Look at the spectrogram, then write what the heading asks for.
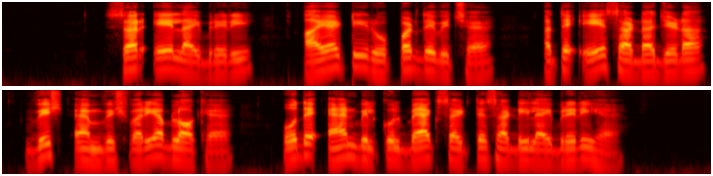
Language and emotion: Punjabi, neutral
